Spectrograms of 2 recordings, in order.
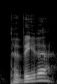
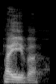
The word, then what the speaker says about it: Paiva: Pavita? How do you say his name? Paiva.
